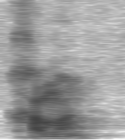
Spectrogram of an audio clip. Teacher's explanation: Tienes que notar que el sonido viene realmente de la garganta por la vibración de las cuerdas vocales.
